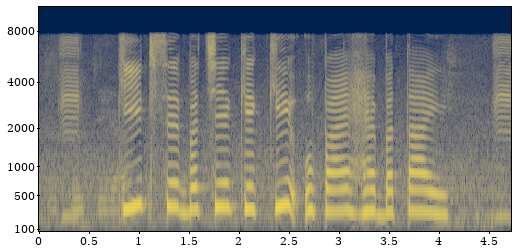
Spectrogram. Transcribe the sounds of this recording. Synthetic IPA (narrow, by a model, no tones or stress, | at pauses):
kiːʈsebət͡ʃekekiʊpaːeɦɛbət̪aːeː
